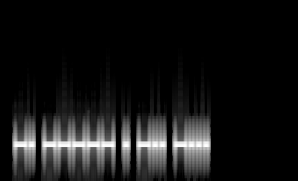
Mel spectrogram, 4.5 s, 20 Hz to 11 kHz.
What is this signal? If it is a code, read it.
Morse code, heard as a keyed tone, about 22 wpm, 700 Hz. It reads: N0EDB
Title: USA Call Signs - 5 Characters - 2x Character Spacing - 22wpm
